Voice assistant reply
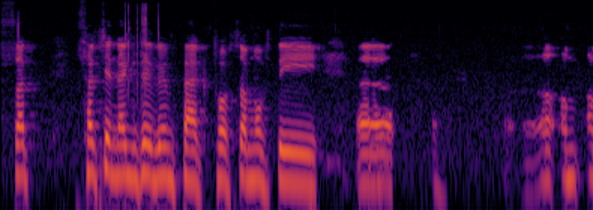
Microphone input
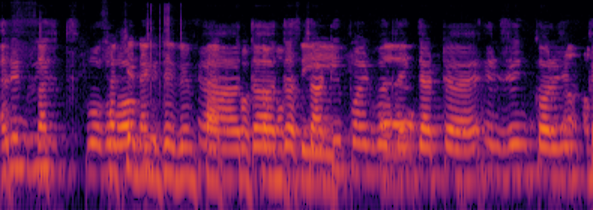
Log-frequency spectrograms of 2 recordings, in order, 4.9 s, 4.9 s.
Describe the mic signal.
both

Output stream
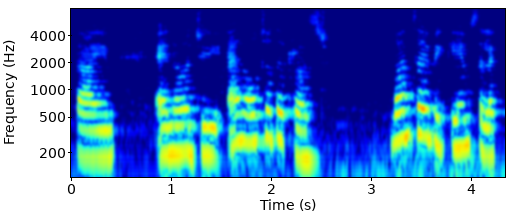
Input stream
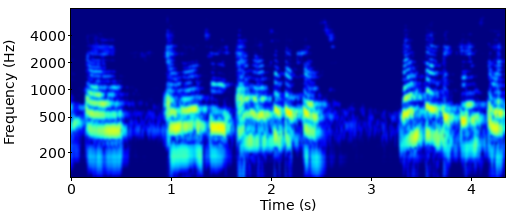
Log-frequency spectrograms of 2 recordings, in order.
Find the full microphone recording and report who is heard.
echo only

